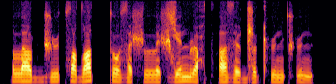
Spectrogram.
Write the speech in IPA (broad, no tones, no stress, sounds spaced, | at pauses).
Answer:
l a ɖ d͡ʒ ʉ t͡s ʉ dˤ e tː o z a ʃ lː ɛ ʃ ʑ e n ɭ e ħ t͡sʼ a z e ɖ͡ʐ ɛ ʈʰ ʉ n t͡ʃʼ ʉ n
